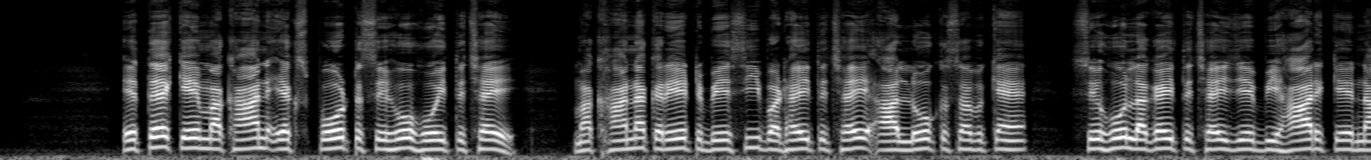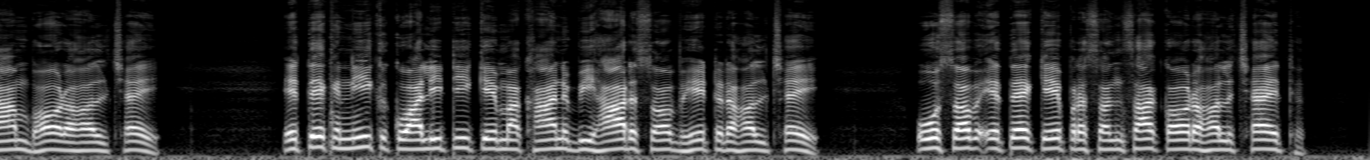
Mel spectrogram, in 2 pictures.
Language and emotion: Maithili, neutral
